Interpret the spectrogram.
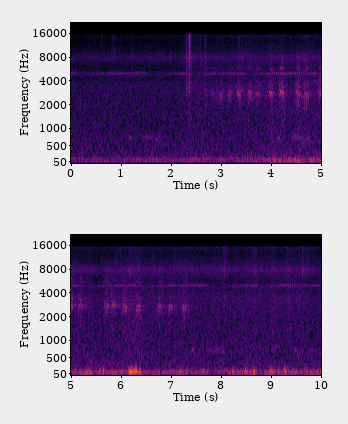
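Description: A bird calling a quick run of short, repeated notes in the middle of the clip, over a steady high insect trill that breaks off now and then. Underneath are low rustles and bumps from dry palm fronds being handled close by.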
